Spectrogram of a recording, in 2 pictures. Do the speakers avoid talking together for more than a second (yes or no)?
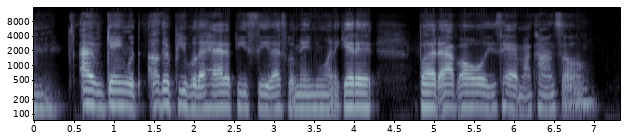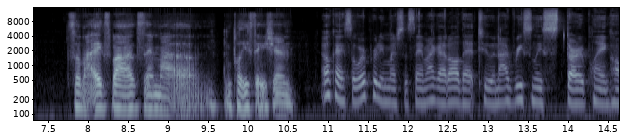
yes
